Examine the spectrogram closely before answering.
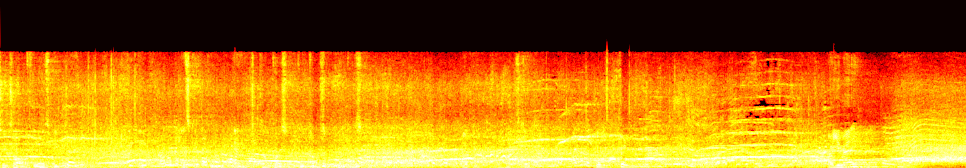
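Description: A large crowd cheers and screams loudly in a big echoing arena.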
